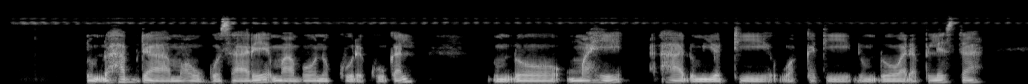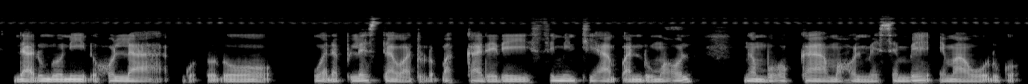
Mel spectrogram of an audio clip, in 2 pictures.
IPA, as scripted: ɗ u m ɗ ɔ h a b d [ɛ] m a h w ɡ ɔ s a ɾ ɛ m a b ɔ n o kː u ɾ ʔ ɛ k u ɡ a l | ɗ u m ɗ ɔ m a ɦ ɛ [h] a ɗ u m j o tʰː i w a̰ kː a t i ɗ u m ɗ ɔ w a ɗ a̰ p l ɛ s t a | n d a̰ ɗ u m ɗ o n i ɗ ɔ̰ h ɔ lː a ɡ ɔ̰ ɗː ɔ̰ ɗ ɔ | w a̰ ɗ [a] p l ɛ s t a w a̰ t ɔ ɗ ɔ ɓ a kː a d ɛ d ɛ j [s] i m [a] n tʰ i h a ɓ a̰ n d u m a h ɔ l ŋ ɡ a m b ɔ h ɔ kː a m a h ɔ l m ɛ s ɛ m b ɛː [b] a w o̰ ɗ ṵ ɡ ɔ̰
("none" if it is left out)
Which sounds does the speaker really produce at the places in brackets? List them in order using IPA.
a, h, a, s, i, m

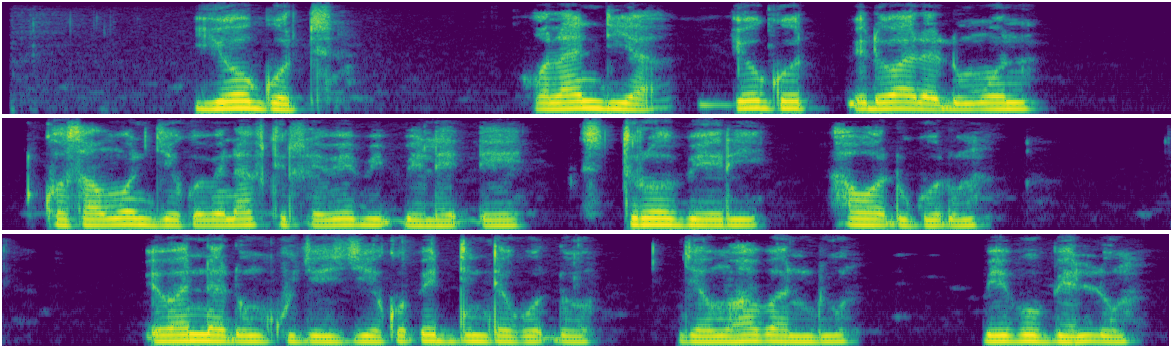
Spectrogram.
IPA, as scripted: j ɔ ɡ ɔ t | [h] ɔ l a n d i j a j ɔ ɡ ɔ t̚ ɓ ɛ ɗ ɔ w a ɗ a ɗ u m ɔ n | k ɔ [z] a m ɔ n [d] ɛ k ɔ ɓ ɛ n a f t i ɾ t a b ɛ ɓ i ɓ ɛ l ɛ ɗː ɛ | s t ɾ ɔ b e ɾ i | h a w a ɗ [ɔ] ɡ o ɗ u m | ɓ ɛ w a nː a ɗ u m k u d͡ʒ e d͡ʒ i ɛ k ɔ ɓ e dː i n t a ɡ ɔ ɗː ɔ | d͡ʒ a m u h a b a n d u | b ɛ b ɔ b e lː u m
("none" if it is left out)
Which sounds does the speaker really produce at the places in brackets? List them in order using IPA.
h, s, d͡ʒ, u

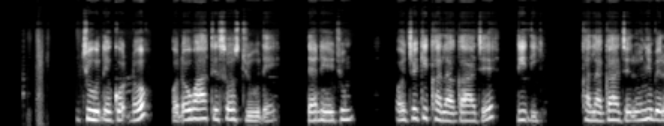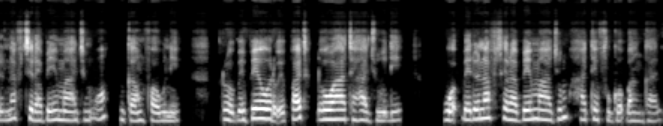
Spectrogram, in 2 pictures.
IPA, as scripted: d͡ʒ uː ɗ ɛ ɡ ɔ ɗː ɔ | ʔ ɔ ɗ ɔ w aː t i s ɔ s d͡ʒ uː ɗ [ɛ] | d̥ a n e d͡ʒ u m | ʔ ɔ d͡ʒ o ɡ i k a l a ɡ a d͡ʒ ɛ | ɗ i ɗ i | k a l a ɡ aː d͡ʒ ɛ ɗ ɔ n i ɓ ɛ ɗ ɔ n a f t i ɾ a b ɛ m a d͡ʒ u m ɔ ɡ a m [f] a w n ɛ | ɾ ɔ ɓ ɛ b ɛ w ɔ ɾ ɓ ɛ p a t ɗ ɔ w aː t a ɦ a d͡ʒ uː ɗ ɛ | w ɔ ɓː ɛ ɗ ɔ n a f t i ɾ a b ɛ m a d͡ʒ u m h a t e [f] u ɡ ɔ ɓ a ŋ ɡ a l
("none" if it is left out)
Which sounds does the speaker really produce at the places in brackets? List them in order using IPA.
ɛ, f, f

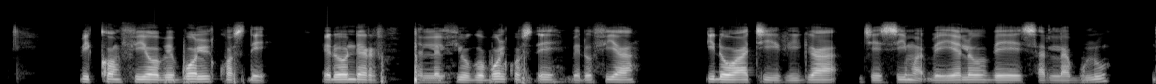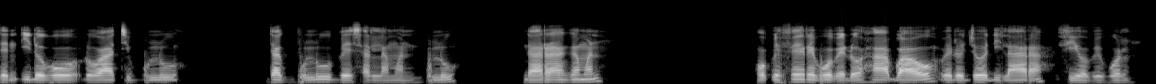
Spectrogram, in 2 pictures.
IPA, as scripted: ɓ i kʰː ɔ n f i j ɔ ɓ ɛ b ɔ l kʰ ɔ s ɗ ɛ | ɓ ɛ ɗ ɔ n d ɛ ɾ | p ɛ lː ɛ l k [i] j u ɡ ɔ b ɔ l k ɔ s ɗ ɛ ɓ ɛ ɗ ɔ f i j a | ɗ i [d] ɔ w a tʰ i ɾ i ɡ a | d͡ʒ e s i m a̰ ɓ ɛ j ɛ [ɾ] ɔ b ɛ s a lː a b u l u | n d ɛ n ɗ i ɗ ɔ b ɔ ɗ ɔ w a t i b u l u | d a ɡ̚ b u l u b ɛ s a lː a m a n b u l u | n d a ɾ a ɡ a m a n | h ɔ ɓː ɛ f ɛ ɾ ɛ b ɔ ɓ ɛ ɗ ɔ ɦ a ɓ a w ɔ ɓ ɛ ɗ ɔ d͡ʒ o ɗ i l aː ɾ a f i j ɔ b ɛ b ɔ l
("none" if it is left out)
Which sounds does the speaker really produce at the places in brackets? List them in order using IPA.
i, ɗ, l

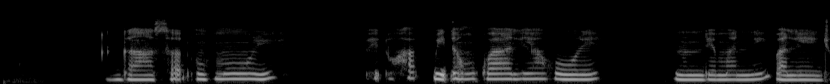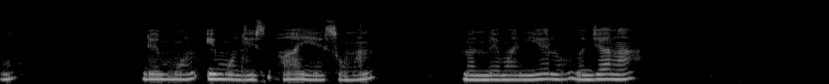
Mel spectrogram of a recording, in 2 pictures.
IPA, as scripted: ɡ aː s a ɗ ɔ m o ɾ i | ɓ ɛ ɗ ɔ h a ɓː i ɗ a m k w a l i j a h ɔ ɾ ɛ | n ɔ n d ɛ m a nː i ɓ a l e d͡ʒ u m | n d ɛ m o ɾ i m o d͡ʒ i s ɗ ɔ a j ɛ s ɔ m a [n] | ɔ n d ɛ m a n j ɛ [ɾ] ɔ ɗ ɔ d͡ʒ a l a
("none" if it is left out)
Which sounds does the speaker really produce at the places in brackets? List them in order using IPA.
nː, l

